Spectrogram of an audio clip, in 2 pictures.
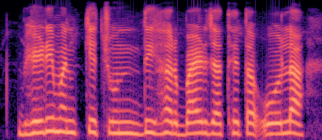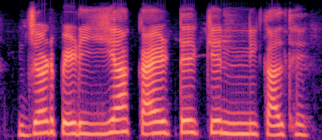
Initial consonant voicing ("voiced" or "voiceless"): voiced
